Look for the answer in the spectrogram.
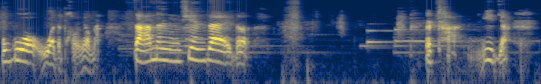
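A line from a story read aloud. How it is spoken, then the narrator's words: Grinning fox. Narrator (Chinese): 狐狸先生咧嘴笑着说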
